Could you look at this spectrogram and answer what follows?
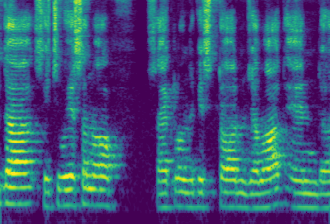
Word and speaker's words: Jawad: intensified further into cyclonic storm Jawad, pronounced as Jawad, and lay centered at 11:30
